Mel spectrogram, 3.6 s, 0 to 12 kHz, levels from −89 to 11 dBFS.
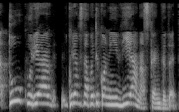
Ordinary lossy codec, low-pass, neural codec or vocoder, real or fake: AAC, 32 kbps; 10.8 kHz; none; real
